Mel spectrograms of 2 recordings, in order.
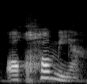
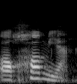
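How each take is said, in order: First: The consonant after the first vowel is a rough kh. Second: The same.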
